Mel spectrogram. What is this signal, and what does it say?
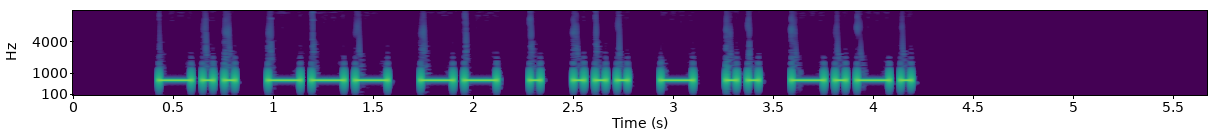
Morse code, heard as a keyed tone, about 22 wpm, 700 Hz. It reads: DOMESTIC
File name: practice / 22wpm / Eight Letter Words - 22wpm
